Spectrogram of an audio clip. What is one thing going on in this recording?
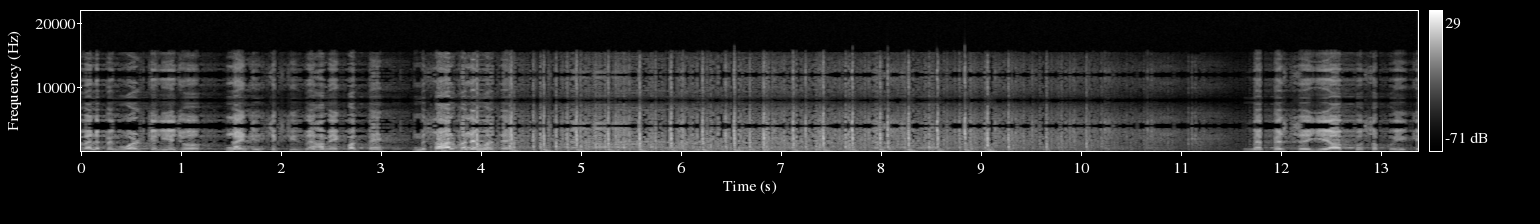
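A man speaks forcefully into a microphone in a large hall.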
